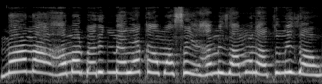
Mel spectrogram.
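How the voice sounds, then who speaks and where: A female-sounding cartoonish character voice, pitched extremely high. It moves at a moderate pace with monotone, flat intonation. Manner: shy.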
